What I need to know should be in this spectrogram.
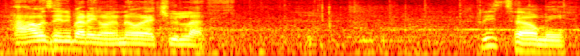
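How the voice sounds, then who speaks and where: Speaking at a normal speed in a mid-range voice, this man roams a public library building on a casual livestream. His talk to viewers is blunt, slangy and full of profanity, captured on a noisy handheld live feed.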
